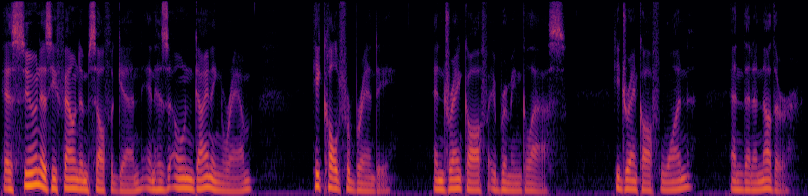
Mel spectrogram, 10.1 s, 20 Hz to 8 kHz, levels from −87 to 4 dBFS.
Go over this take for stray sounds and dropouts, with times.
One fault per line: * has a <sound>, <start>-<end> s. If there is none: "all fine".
all fine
